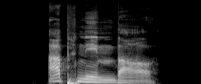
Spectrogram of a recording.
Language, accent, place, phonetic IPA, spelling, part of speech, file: German, Germany, Berlin, [ˈapneːmbaːɐ̯], abnehmbar, adjective, De-abnehmbar.ogg
- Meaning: removable, detachable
